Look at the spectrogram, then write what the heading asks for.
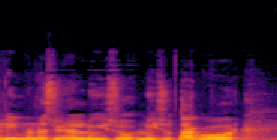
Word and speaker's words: Tagore: poeta que se llama tagor aquí en Colombia dicen tagore pero bueno la r no hay que pronunciarla está gorra bueno está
